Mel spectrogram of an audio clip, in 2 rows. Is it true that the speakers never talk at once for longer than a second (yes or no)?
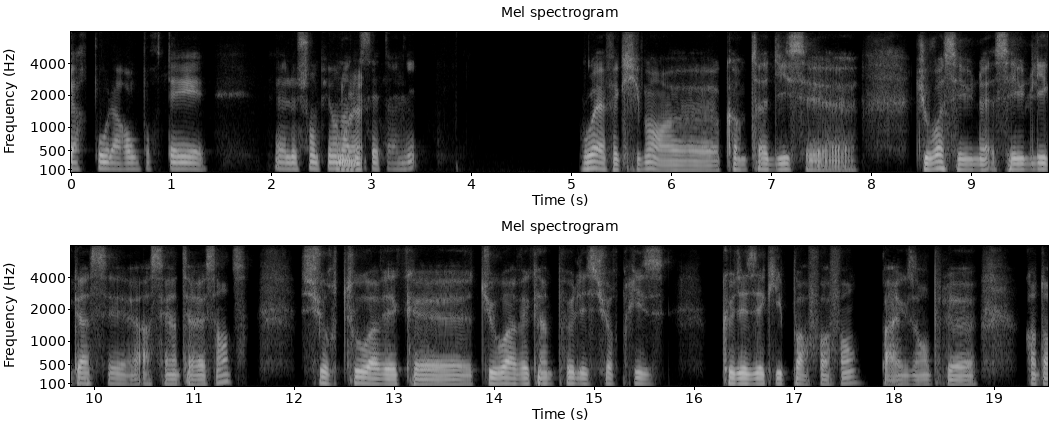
yes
